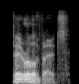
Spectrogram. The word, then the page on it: pyruvate: British English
